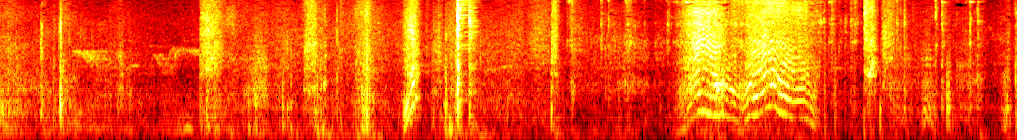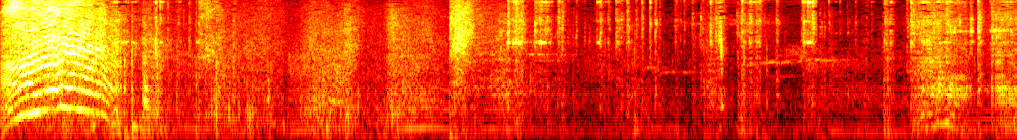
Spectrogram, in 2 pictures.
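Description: Canvas roof tent being handled, with scattered rustles and knocks. Two zips are pulled open, each a quick rising-then-falling zip sound, about three and a half and five seconds in.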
